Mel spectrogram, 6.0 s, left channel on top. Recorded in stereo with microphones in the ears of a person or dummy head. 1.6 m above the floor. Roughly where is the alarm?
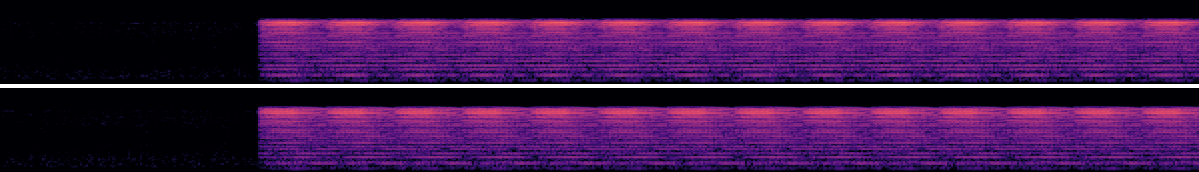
Centre.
